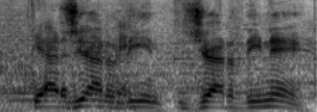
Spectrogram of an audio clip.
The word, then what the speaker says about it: Jardine: Su apellido él se pronuncia Jardine.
